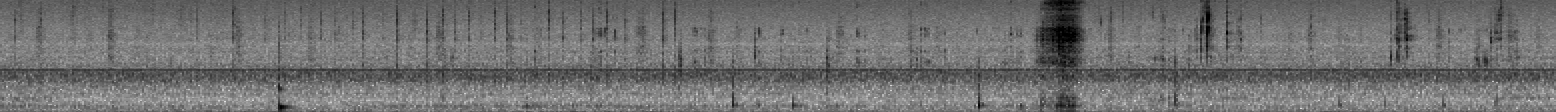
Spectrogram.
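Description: Faint, scattered small clicks and crunchy taps over a steady electrical hum, with one louder crackling rustle about ten and a half seconds in.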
